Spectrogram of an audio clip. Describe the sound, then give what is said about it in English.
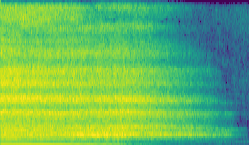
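A deep breathwork exhale out through the mouth comes as a loud, voiced sigh that sinks in pitch and thins to a soft hiss before trailing off after about three seconds. “Take a deep breath in through your nose. Fill your belly. Let it go out of your mouth.”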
